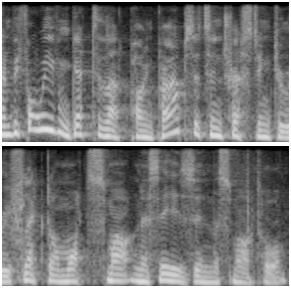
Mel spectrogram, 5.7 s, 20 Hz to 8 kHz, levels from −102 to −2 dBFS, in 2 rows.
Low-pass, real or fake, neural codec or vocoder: 7.2 kHz; real; none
